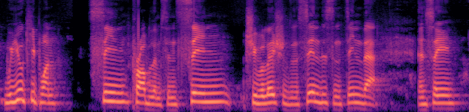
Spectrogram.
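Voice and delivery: ordinary talk

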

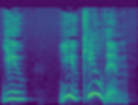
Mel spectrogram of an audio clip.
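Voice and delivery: shocked. Acted. Reshma shocked after killing.

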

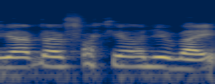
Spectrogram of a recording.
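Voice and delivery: high, quick, incredulous echo; mock outrage. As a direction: throw it back in pretend disbelief. Mock outrage repeating co-host's words.

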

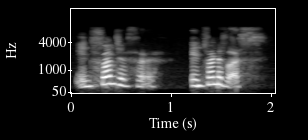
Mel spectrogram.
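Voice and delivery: plain reading voice

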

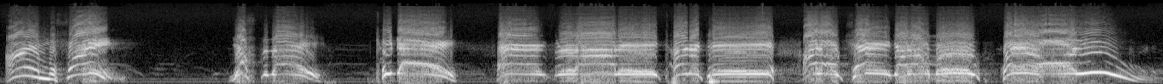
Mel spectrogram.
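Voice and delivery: high, loud, slow booming shout; God's thundering voice. Acted. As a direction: thunder it out as God himself. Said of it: "And God says".

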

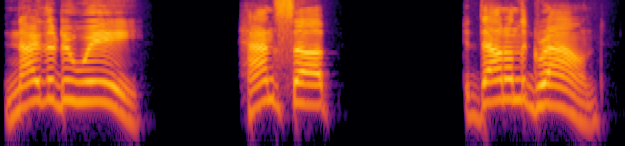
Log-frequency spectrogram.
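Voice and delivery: loud, high stern orders; commanding shout. Acted. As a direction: order them to the ground. NPC commands at gunpoint.

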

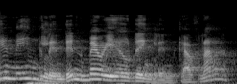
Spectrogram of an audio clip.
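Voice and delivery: high, plummy put-on English voice, hammed up; cheeky fake British toff calling someone governor; mock British accent. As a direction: play a jolly old Englishman for a laugh. Jokey echo of England mention.

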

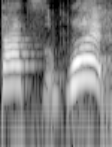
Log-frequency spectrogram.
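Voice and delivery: high-pitched scoff of disbelief. Retold or imitated. Imitating hosts reacting to an outrageous remark, scoffing. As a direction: pitch it up, incredulous and dismissive. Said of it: "they would all scoff and be like".

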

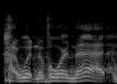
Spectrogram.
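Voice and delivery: slow, lightly snide aside; a touch of church gossip; catty backhanded remark. Retold or imitated. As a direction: mutter the put-down as you walk away. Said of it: "the backhanded comment".

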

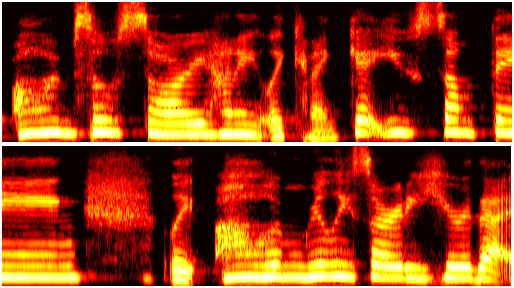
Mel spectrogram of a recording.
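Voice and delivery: high-pitched imitation of a doting wife; sweet imitation. Friend mimicking wife comforting husband after rough day, sweetly. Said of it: "she's just, like, the sweetest".

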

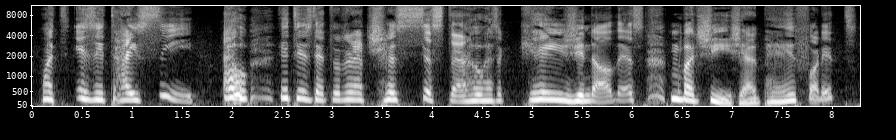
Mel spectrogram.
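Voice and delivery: very high, shrieking-pitched mother; high, furious mother voice; outraged mother. Acted. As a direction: rage at the absent daughter in a high voice. Mother raging at sister.

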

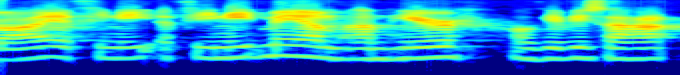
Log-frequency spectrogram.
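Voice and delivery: usual speaking voice

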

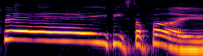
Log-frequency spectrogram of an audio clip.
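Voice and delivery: excited announcer call. Pretend. Jingle intro for the segment.

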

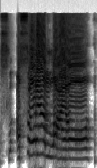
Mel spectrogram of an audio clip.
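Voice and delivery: high, loud, sarcastic slow-down promise; mock girlfriend. Imitating girlfriend huffily promising Lyle she'll slow down, high and loud. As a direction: whine it sarcastically.

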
